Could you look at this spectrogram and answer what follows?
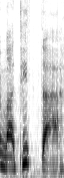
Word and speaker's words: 맛있다: 뭐도 인정해 주기 시작했어요 맛있다 멋있다라고 발음하는 것도 표준 발음에 넣어 줍니다 그래서 이게 두 개예요 맛있다 어 그다음에 마디다 그다음에 멋있다 뭐 디다 둘 다 표준 발음이 자 자 지금 보시게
